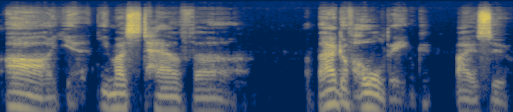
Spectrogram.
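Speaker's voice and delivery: susurro ronco y grave de cocodrilo perezoso; raspy crocodile voice. Acted. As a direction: arrastra las palabras como un cocodrilo que se está refrescando. Crocodile voice again.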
